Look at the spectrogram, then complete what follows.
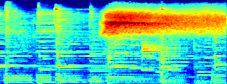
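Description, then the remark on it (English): A long, loud hissing "sss" sound, the letter S sound, made by a voice imitating a snake in a children's song, held steadily for about a second and a half over bouncy music playing throughout. “Now, come on, all you children, and make that S sound with me.”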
